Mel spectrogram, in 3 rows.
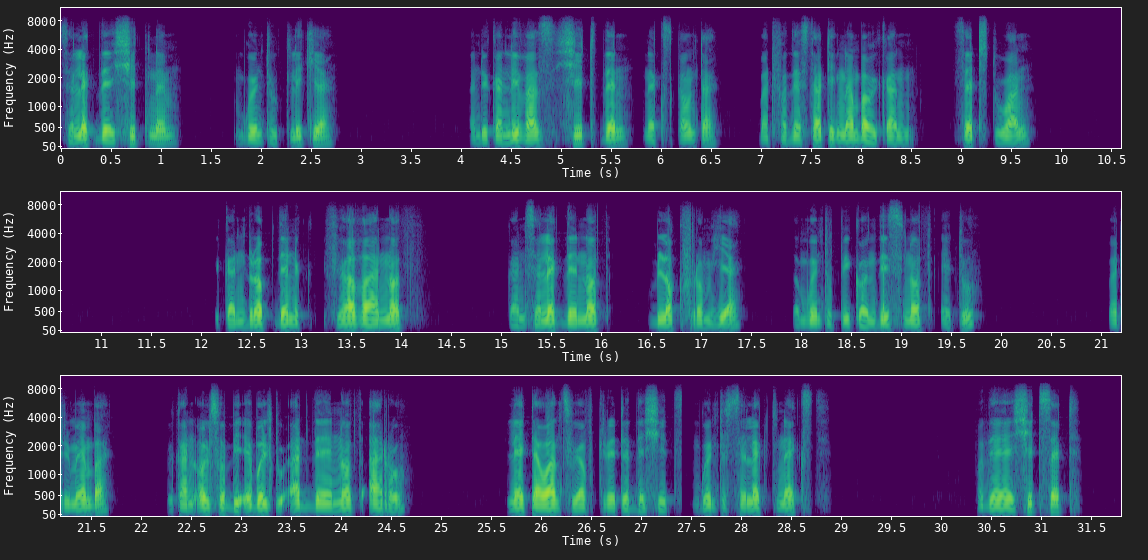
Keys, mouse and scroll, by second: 8.5 1, 27.4 click.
